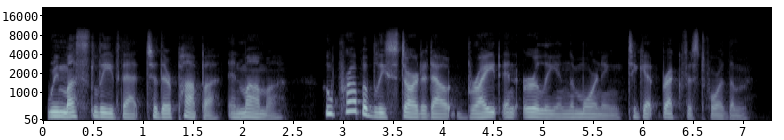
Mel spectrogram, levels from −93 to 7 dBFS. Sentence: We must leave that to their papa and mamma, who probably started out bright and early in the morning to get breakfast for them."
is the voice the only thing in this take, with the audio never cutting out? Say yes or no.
yes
